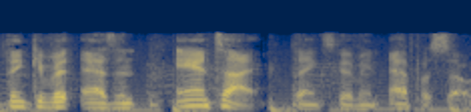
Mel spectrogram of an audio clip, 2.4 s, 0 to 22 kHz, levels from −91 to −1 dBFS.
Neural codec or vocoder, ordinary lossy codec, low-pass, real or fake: none; MP3, 48 kbps; 7.2 kHz; real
